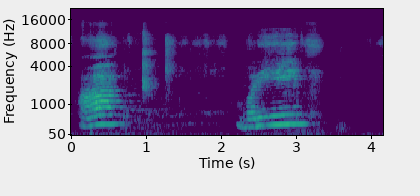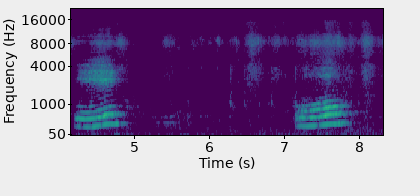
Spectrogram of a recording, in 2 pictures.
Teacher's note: दीर्घ मतलब आप लोग पता होगा, दीर्घ मतलब ज़्यादा समय लगता है। ह्रस्व स्वर से 2 गुना समय लगता है, दीर्घ स्वर ज़्यादा समय लगता है।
